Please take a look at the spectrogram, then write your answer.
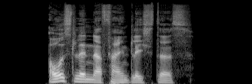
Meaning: strong/mixed nominative/accusative neuter singular superlative degree of ausländerfeindlich
- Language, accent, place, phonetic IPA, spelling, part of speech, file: German, Germany, Berlin, [ˈaʊ̯slɛndɐˌfaɪ̯ntlɪçstəs], ausländerfeindlichstes, adjective, De-ausländerfeindlichstes.ogg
